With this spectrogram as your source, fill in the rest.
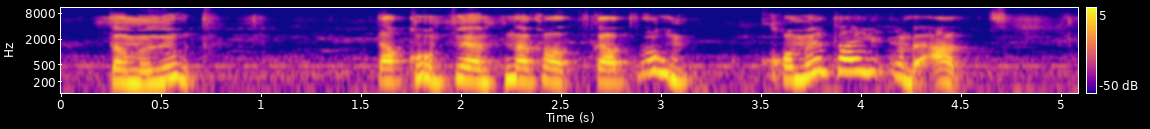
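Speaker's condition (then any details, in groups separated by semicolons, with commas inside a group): Cerebral palsy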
